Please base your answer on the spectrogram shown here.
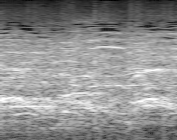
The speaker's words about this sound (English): The bench getting into it. That's the noise you're hearing.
